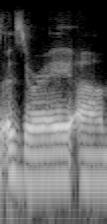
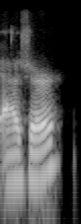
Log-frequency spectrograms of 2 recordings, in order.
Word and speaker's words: Azure: And I actually think the way Diana pronounces it is very pretty. She says Azure. I say Azure. But of course, when I say that, nobody knows how to Google it or spell it, because that sounds nothing like the way it's actually spelled. So we sort of like the idea that everyone would pronounce it a different way, or Azure also.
